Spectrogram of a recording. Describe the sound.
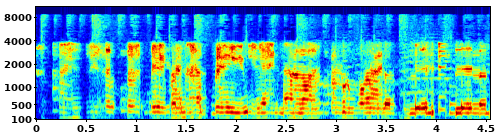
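A caller from New Jersey talks over a poor phone line, the speech thin, band-limited and distorted, with choppy, garbled stretches that make the words hard to follow.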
